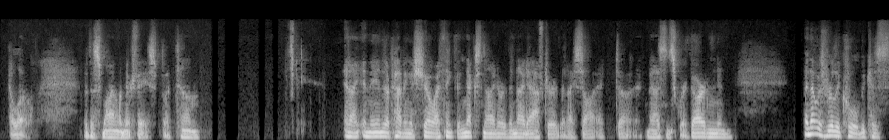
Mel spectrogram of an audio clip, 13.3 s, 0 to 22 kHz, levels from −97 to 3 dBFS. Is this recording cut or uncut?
uncut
